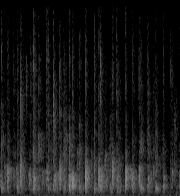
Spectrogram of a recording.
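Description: Applause from an audience: many hands clapping quickly and steadily for a few seconds, a dense crackling patter with no voices over it.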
